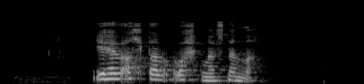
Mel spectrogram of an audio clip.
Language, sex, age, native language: Icelandic, female, 40-49, Icelandic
